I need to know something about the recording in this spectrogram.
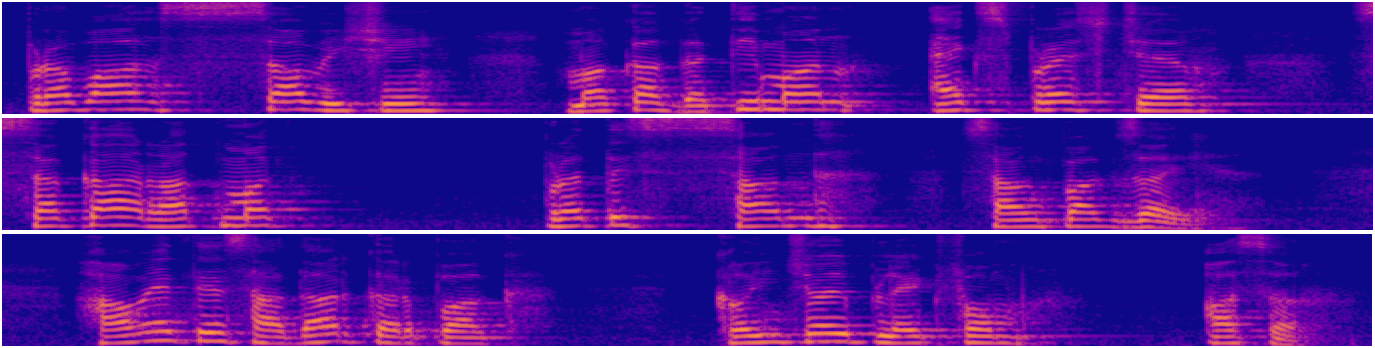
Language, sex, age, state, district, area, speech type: Goan Konkani, male, 45-60, Goa, Salcete, rural, read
